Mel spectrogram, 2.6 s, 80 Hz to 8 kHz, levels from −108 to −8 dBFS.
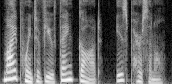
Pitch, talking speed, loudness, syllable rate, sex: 175 Hz, 185 wpm, -20 LUFS, 4.4 syllables/s, female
